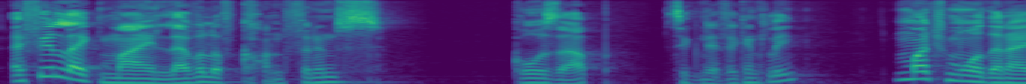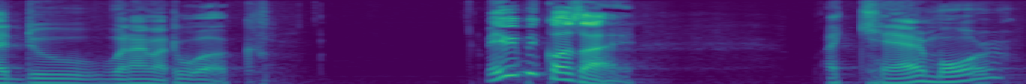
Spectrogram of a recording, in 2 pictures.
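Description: A young man from Dubai muses his way through an imagined scenario. His mid-pitched voice wanders from thought to thought in an easygoing podcast monologue. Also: a little mellow. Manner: meandering, speculative storytelling. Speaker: podcast host.

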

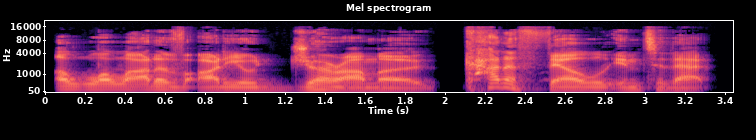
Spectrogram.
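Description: A man with a stutter chatting casually as a review podcast co-host, in a halting, informal way. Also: on the low side, clear, resonant tone. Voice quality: stutter, repeating sounds and words.

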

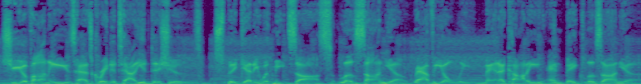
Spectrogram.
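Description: A man with a lowish voice speaks over clear guitar music. He is an announcer giving a scripted restaurant ad read. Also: expressive, measured pace, few pauses. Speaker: radio commercial announcer.

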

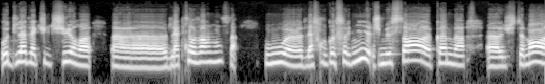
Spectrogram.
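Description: Francophone woman filmmaker in a radio interview, halting and reflective, stacked fillers, mid pitch, dry close mic. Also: clean tone, no room sound. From living in Toronto, Ontario. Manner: hesitant, many fillers and repeated words. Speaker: film director.

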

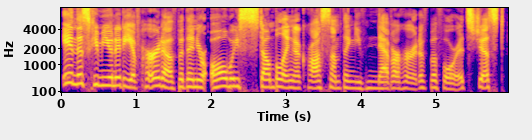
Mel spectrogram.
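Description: A woman's voice: medium pitch, brisk, dry recording, studio quality. A woman co-hosting a podcast in casual, conversational interview chat. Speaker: podcast co-host.

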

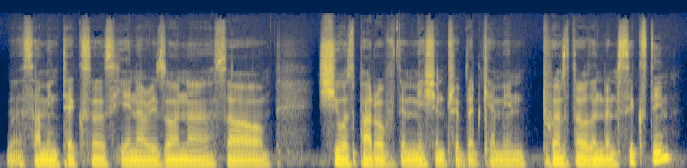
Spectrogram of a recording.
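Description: A man's voice: very deep voice, fairly even intonation, normal speed, dry recording, studio quality. A young man from Malawi with a Malawian accent, telling his own story conversationally as an interview guest. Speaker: podcast guest.

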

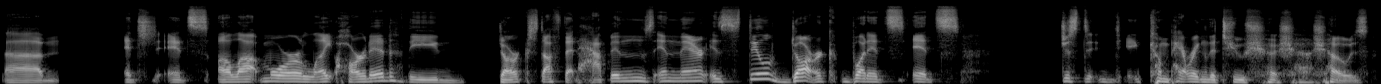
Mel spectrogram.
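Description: Slow-talking man with a pronounced stutter. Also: medium pitch, expressive, a bit bright. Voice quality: pronounced stutter, repeating sounds and syllables. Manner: halting, informal delivery. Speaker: podcast co-host. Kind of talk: casual chat recommending and discussing TV shows.

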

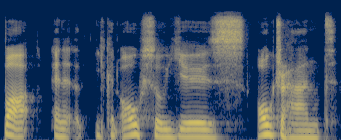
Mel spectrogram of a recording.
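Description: A man hosting a casual video game discussion, speaking in a hesitant, halting way. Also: mid-range voice. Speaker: podcast host.

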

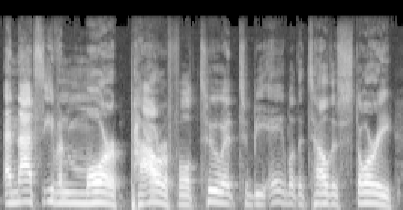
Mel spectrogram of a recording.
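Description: A man's voice: fairly high pitch, steady tone, a little slow, creaky, fairly bright tone. A man interviewing a guest in casual chat, rambling with many restarts and casual swearing.

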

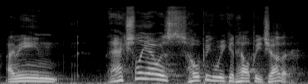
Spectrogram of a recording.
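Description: An actor playing an eager, awkward historian in an audio drama, polite and hesitant. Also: male voice, fairly high pitch, sing-song, fairly quick, a little mellow. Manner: hesitant, apologetic.

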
